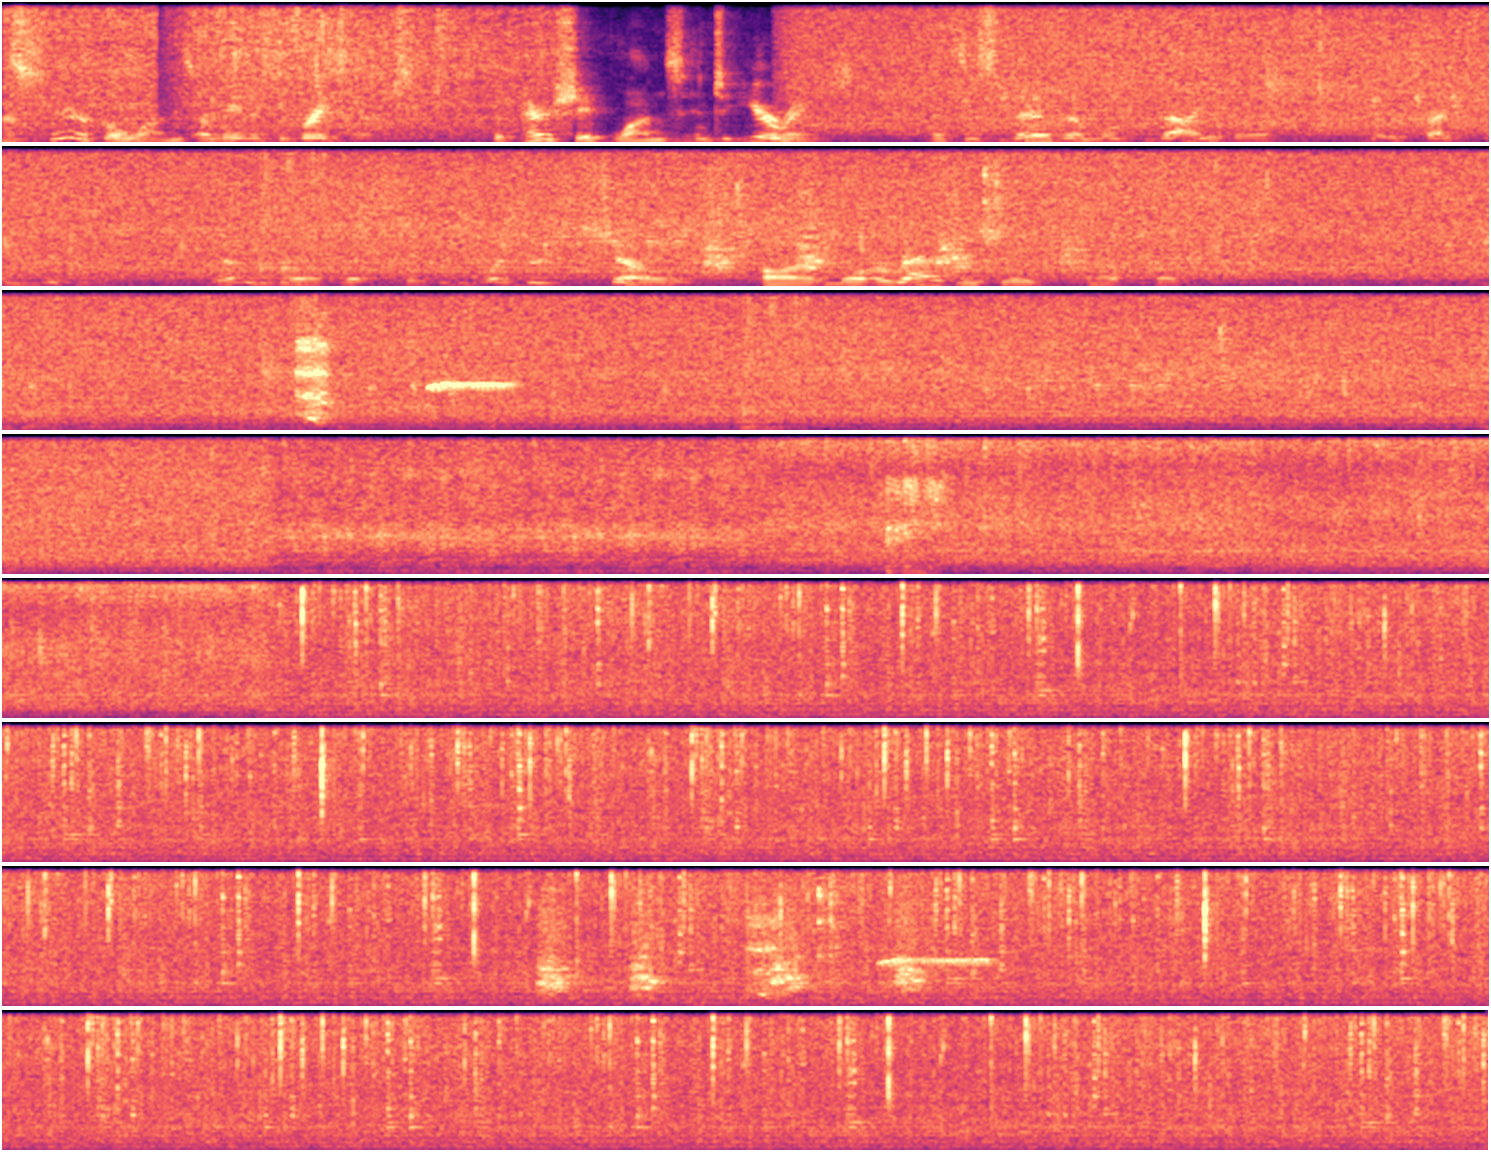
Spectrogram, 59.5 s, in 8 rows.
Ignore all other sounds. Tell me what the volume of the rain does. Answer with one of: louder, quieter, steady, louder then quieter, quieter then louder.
steady.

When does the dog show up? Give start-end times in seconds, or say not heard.
10.9-12.9, 47.2-49.2.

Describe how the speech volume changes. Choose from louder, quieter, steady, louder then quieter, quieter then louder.
quieter then louder.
